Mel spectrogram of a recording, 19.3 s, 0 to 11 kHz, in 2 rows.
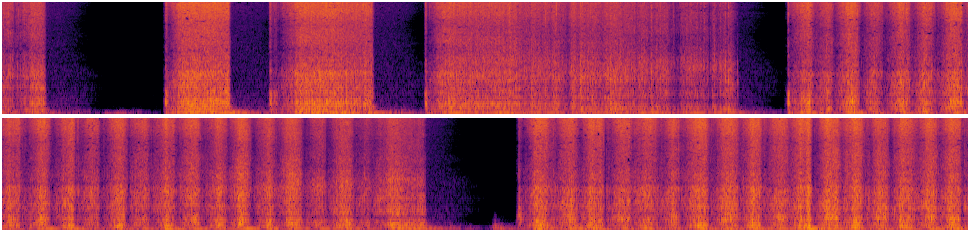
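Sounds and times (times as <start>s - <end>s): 
brushing on a microphone: 0.0s - 0.5s, 1.6s - 14.0s, 14.8s - 19.3s
rough scratching on a microphone: 0.0s - 0.5s, 4.3s - 14.0s, 14.8s - 19.3s.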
